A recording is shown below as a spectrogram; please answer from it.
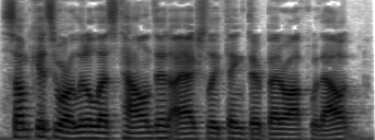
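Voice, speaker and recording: With a sharp tone at medium pitch, a tennis coach speaks fairly quickly while hosting a live-stream Q&A. His sore throat makes him crackly and gravelly, and he's losing his voice, though he keeps rambling enthusiastically and thinking aloud.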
